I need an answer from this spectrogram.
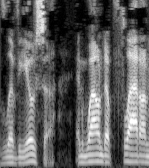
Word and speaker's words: Leviosa: No slurring or muddling or you'll end up like Barufio who said Levioa instead of Leviosa and wound up flat on his back with a rather disgruntled bison grazing on his chest.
